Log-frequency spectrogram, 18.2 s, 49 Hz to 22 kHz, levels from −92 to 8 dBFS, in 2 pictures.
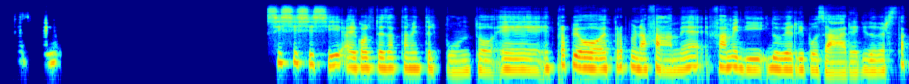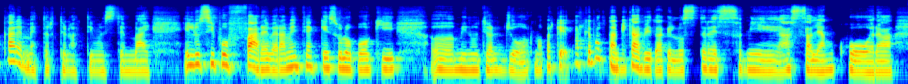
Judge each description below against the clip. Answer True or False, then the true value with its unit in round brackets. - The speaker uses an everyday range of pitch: True (3.7 semitones)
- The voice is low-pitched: False (155 Hz)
